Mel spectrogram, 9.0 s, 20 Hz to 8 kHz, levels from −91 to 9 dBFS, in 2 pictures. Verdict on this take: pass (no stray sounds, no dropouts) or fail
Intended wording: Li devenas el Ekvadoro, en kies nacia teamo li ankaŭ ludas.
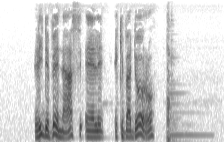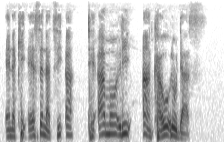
fail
